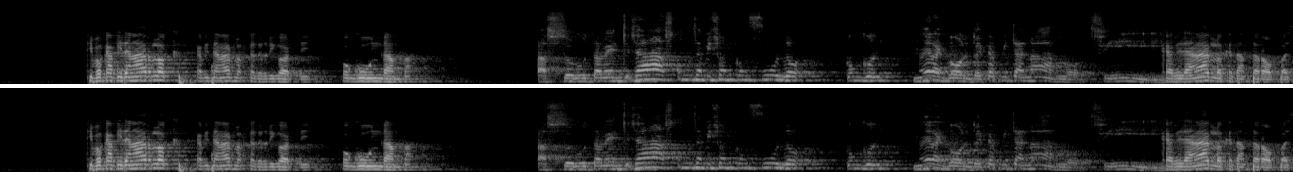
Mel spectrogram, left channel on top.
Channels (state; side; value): normal; both; correlation 0.93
